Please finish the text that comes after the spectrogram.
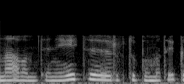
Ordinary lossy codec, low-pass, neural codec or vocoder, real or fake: AAC, 16 kbps; 7.2 kHz; none; real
